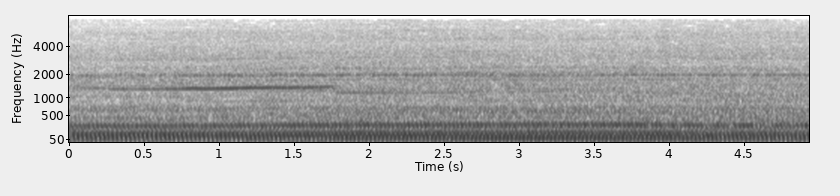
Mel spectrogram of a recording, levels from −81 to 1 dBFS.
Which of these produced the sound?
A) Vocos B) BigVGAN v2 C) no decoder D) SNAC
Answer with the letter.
C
